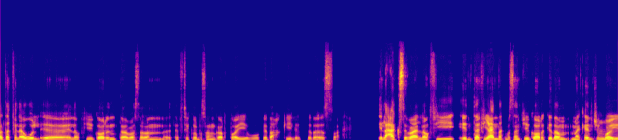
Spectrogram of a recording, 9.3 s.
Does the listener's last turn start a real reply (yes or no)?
no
